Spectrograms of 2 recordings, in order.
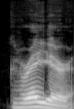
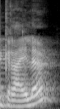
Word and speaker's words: Greiler: my friend Dr Michaela grer I I can't I said it wrong can you pronounce it right for us yeah so my name is Mela gerer and because it's very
